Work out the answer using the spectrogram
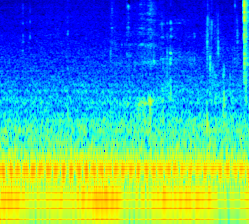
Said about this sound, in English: Take a quick sip of my water break. Staying hydrated.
